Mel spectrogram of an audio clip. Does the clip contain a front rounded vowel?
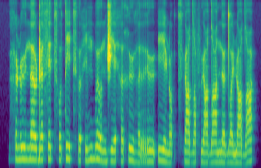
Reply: yes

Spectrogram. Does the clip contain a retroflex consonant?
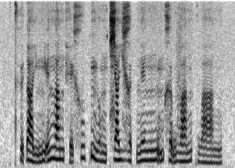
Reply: no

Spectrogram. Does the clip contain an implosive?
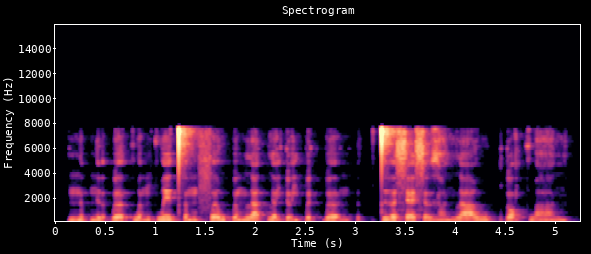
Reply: yes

